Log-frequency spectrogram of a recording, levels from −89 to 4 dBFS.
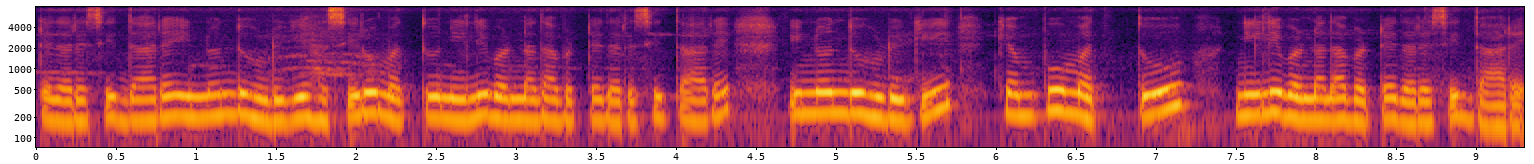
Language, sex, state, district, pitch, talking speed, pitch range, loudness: Kannada, female, Karnataka, Raichur, 195 Hz, 110 wpm, 180-220 Hz, -15 LUFS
